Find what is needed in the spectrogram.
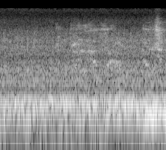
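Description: A steady droning hum over an even rushing noise, with faint voices in the background.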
